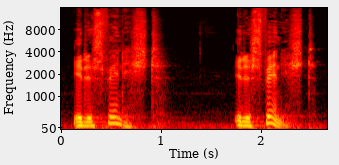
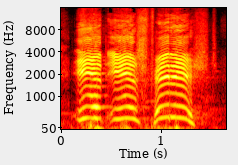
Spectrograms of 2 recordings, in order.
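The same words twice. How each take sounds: First: Very soft, low hush; hushed whispering. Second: High, triumphant proclamation; heralding. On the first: Blood drops tell the grass, hushed and whispering. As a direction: drop right down to a near-whisper. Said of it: "whispered to the grass". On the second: Angels on streets of gold, heralding the message. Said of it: "heralding that message". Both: Acted.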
